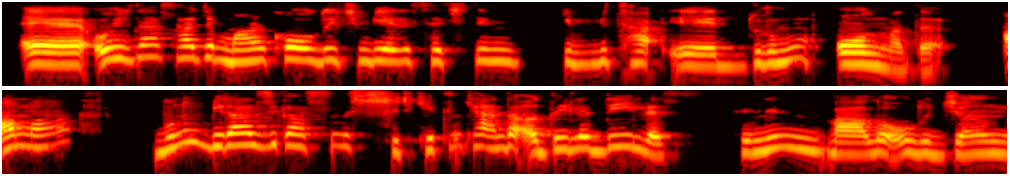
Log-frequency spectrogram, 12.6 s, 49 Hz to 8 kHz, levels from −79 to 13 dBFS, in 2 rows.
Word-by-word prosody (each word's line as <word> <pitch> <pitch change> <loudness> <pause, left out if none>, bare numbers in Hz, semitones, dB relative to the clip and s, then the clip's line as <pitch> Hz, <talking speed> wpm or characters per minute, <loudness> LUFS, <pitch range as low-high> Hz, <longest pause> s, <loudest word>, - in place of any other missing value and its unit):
Eee, 185 -1 +9
o - - +6
yüzden 290 +3 -2
sadece 275 -1 0
marka 230 +2 0
olduğu 240 -2 +4
için 230 -1 -6
bir 235 - -4
yere 225 0 +1
seçtiğim 220 0 -7 0.3
gibi 195 -2 -8
bir 220 0 -9
ta 200 0 -3
eee, 165 -1 -2
durumum 205 +7 -4 0.2
olmadı 190 - +3 0.4
ama 265 +6 +1 0.5
bunun 265 - -3
birazcık 285 +1 +2
aslında 270 0 -6
şirketin 215 -2 -6
kendi 265 -1 -2
adıyla 225 +3 0
değil 260 0 -5
de 485 -1 +2 0.5
senin 210 +2 -4
bağlı 170 +1 +2
olacağın 175 0 -3
225 Hz, 135 wpm, -22 LUFS, 190-265 Hz, 0.5 s, Eee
